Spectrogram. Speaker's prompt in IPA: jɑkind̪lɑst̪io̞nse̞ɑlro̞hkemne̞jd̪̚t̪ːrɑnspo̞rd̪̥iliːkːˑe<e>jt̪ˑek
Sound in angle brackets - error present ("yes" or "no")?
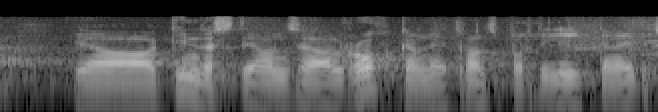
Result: yes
